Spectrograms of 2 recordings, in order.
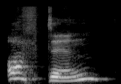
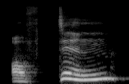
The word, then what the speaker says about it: often: Often se puede pronunciar de dos maneras. Se puede pronunciar de dos maneras. Pronunciando la T, often, o no pronunciando, o sin pronunciar la T. Often, often, often. Ambas formas son correctas y depende realmente del lugar donde viva o la educación de la persona.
